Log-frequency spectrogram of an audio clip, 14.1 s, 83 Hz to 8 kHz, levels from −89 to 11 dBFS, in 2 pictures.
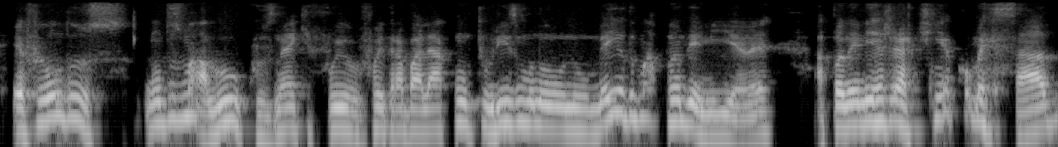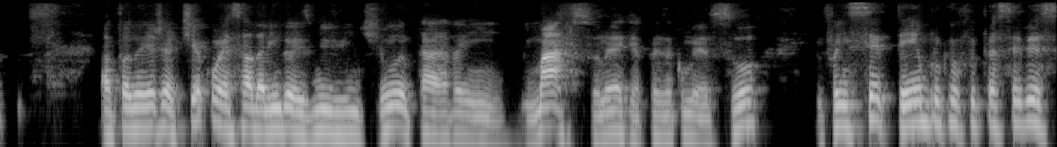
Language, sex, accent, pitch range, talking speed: Portuguese, male, Brazilian, 120-165 Hz, 215 wpm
